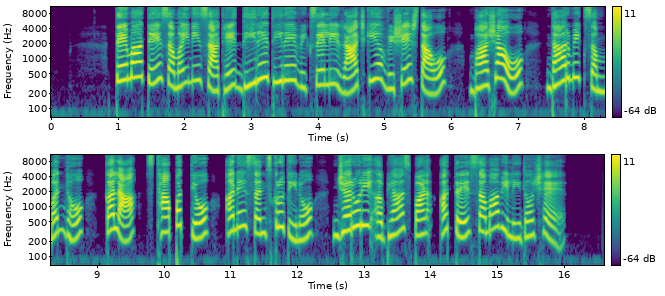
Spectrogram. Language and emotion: Gujarati, neutral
